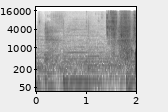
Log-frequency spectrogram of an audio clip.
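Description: A serrated knife starts sawing through a baked pain au chocolat about a second and a half in, and the flaky laminated crust crunches and crackles as it breaks. The croissant dough, made without egg, is crumbly. Faint background music sits underneath.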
